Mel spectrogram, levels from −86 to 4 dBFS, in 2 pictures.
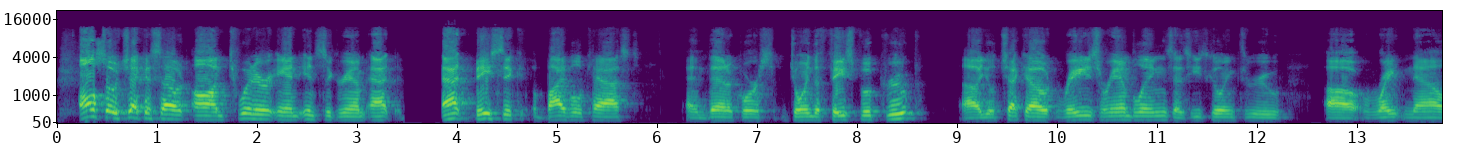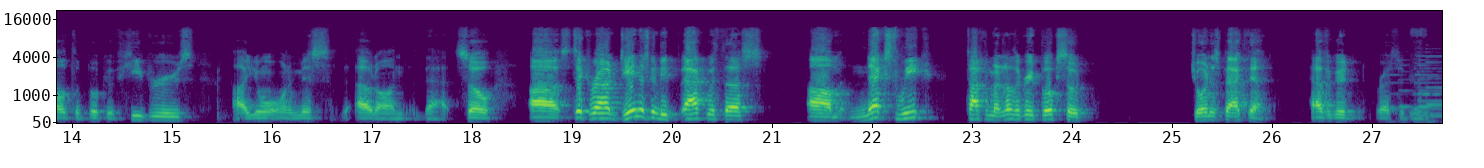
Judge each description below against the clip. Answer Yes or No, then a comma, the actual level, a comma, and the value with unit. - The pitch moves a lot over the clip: Yes, wide, 5.8 semitones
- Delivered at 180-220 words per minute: No, average, 165 wpm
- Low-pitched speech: Yes, low, 130 Hz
